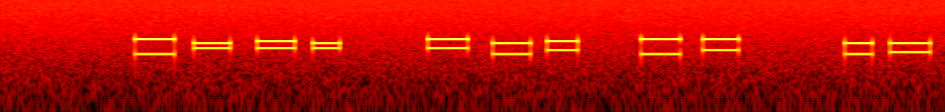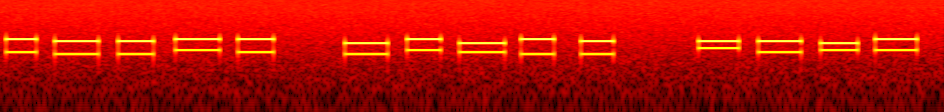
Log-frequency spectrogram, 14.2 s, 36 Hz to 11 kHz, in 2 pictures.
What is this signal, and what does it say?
DTMF, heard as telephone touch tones, dialled by hand, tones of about 270 ms. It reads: 3*0* #18 39 1462296 19432 0579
